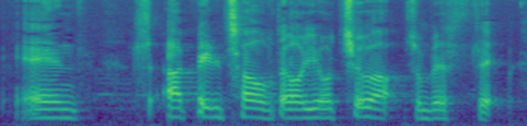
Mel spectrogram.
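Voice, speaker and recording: A woman with an English accent at a moderate pace. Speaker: retirement community resident, WWII civil servant. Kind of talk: oral history interview answer.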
